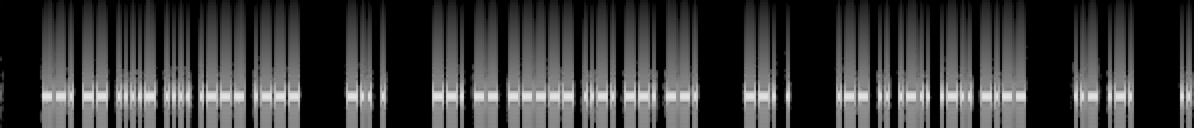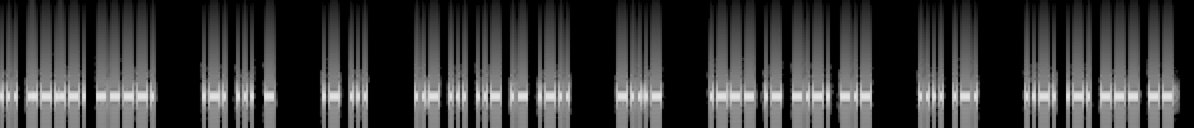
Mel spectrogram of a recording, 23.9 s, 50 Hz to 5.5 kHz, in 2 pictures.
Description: Morse code, heard as a keyed tone, about 34 wpm, 700 Hz. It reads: GM4HJJ DE GM0FGG GE WILLY UR 599 RST AS USUAL <BT> JACK HR FROM
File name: UK MASTER QSOs TRAINING/35WPM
